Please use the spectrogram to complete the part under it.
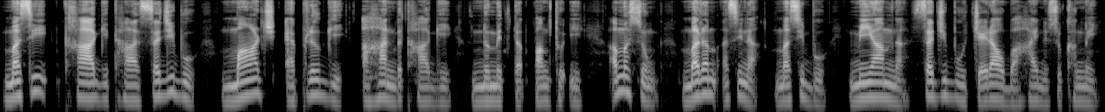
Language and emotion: Manipuri, neutral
